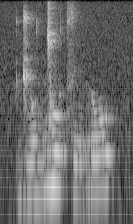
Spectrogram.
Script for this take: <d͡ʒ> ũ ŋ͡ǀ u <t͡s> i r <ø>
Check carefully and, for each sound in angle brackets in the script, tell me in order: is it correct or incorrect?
correct, correct, incorrect

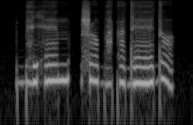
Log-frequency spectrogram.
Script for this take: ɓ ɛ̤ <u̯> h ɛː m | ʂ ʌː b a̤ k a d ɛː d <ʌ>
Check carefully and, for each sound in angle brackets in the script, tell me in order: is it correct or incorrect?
incorrect, correct

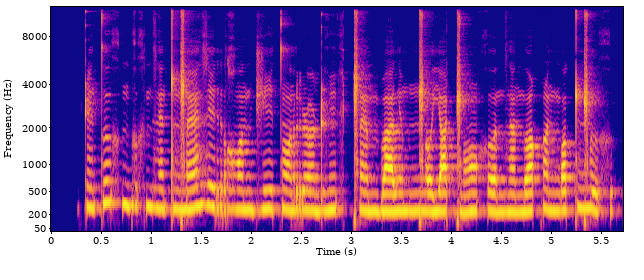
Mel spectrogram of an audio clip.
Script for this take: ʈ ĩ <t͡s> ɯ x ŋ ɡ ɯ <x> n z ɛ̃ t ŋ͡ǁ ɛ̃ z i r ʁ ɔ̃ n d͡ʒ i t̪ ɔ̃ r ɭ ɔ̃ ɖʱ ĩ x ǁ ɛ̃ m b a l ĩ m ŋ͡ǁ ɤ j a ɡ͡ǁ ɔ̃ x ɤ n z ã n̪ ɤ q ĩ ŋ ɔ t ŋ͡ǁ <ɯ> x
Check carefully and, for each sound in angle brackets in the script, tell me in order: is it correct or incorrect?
incorrect, correct, correct

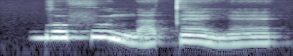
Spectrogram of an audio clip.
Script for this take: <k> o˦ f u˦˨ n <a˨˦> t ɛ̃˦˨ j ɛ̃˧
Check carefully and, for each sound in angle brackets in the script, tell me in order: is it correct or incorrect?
incorrect, correct

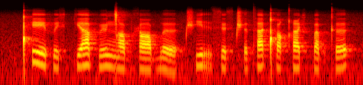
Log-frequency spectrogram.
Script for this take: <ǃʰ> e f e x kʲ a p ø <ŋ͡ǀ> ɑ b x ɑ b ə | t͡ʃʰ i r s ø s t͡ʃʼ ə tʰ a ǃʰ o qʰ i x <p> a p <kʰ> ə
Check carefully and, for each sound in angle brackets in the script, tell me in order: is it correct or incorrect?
correct, correct, correct, correct

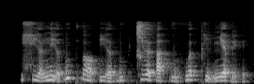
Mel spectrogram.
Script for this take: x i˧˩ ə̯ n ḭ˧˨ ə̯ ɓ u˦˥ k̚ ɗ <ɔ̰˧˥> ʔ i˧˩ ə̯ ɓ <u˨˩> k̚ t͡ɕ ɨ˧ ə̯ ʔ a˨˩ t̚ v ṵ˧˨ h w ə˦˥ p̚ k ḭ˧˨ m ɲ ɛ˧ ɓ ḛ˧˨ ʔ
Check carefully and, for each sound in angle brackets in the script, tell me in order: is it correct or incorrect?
incorrect, correct

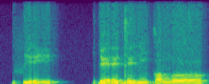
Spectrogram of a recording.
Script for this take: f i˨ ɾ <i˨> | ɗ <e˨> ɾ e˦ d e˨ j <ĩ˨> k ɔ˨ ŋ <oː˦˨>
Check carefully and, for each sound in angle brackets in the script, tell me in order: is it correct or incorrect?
correct, correct, correct, incorrect

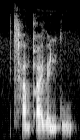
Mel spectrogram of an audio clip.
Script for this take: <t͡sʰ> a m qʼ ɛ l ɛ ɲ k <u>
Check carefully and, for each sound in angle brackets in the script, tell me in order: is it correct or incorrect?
correct, correct

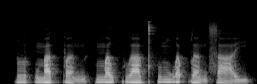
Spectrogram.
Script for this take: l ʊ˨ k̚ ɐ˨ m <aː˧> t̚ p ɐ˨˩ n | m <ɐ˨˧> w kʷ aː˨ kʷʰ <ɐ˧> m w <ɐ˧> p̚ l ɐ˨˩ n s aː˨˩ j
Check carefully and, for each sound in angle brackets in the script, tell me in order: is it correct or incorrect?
correct, correct, correct, correct

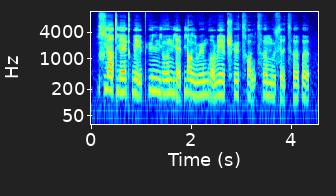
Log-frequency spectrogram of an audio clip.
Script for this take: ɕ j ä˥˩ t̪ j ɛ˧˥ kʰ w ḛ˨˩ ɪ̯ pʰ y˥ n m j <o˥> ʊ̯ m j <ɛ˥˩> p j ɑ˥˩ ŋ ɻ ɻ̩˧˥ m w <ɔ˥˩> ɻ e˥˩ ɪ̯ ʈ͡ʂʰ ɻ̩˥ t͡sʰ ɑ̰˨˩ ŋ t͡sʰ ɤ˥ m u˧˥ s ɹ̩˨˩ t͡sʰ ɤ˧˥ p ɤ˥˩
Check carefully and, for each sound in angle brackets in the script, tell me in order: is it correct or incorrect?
incorrect, incorrect, incorrect

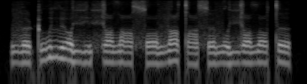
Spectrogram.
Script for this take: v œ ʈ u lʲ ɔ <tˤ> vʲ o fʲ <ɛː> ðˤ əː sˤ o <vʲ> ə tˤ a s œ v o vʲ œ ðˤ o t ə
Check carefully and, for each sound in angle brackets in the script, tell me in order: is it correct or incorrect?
incorrect, incorrect, incorrect

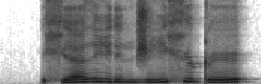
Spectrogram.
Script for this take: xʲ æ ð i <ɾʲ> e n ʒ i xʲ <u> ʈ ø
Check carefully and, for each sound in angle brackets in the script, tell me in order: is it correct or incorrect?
correct, correct

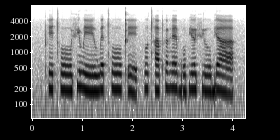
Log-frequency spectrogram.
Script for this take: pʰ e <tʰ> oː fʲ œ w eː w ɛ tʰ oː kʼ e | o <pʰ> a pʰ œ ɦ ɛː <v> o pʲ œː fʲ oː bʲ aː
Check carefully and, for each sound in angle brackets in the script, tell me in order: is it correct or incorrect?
correct, incorrect, incorrect

